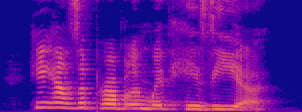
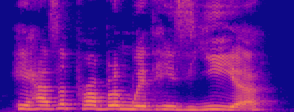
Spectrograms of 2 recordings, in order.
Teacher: You notice now I'm adding that y for the year. With his ear, with his year.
